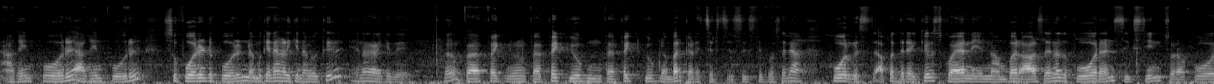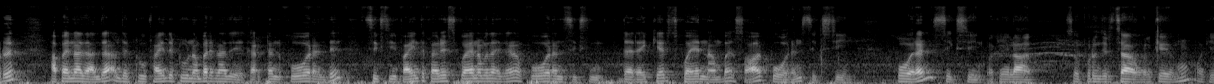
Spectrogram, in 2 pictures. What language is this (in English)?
Thai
